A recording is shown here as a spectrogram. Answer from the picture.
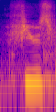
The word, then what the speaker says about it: Fyooz: So, so I think to start talking about what you have developed and are launching here in the community with um, Fyooz Financial. That's how you pronounce it, right? Yes. Okay.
